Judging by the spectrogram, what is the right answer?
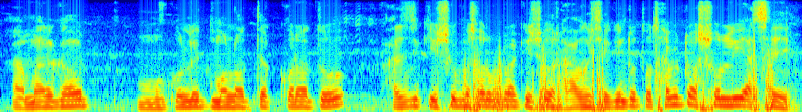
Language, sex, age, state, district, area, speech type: Assamese, male, 45-60, Assam, Barpeta, rural, spontaneous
